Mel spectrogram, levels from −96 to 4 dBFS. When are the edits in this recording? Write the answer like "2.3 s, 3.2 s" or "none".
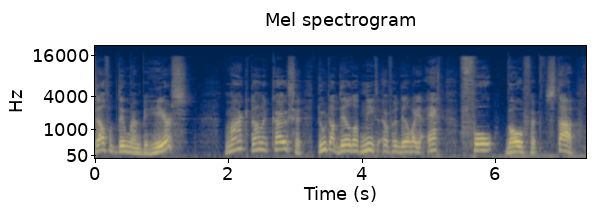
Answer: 3.9 s, 4.3 s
